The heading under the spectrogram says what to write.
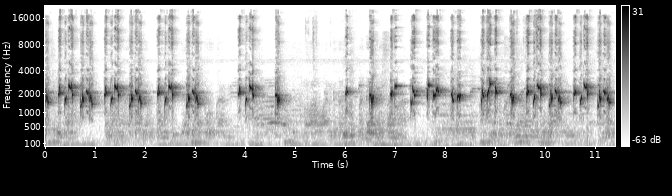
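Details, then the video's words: Yellow-vented bulbul in full, long rolling song: bubbly, warbling two- and three-note phrases repeated in quick runs, with a short gap midway before the lively phrases resume. "KICAU SUARA trucukan gacor GARUDA ROPEL PANJANG"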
